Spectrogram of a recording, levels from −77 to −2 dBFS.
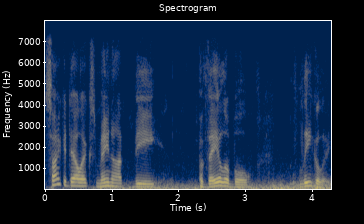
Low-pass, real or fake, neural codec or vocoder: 7.2 kHz; real; none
